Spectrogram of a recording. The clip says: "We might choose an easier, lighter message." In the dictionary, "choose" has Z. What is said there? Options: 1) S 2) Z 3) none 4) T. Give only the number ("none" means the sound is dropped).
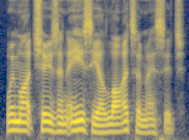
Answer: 2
